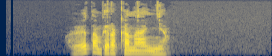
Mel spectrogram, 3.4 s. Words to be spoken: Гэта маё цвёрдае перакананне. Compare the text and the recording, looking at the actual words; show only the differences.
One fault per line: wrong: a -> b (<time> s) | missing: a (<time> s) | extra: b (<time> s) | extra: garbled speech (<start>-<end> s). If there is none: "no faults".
missing: маё цвёрдае (1.2 s)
